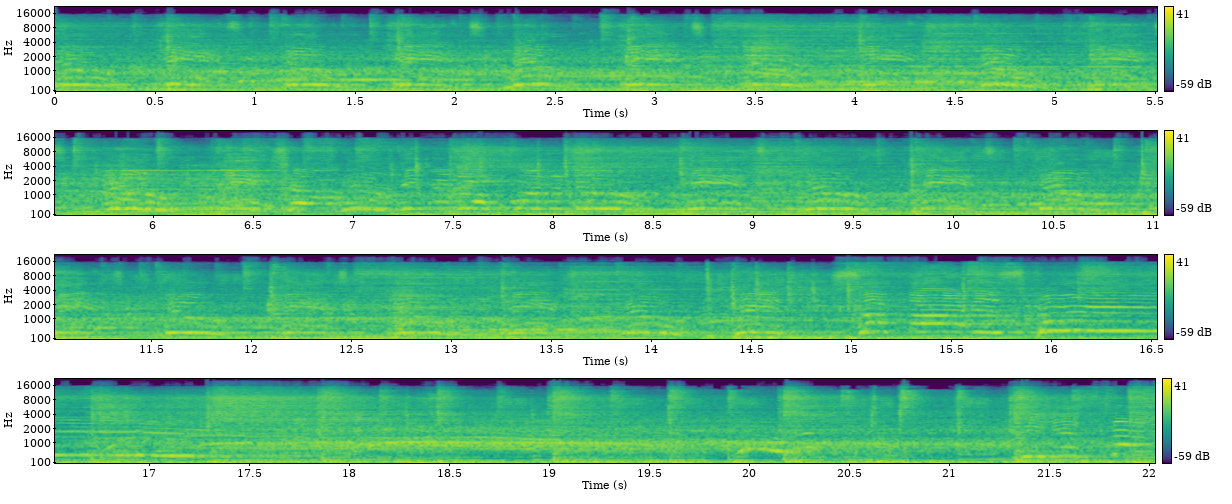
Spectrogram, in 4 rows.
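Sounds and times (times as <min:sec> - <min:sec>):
person singing: 0:00.0 - 0:17.3
live pop music with heavy bass: 0:00.0 - 0:22.0.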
